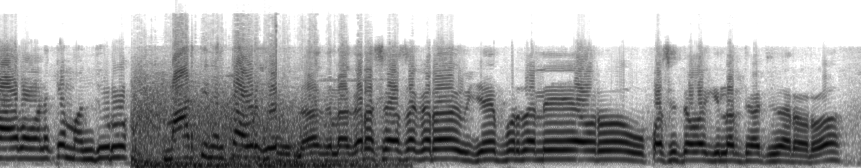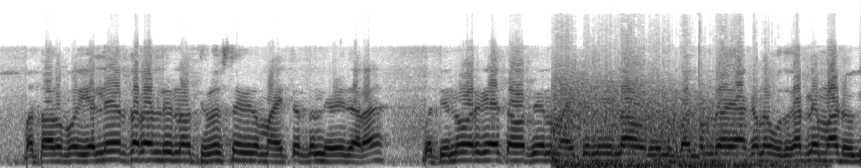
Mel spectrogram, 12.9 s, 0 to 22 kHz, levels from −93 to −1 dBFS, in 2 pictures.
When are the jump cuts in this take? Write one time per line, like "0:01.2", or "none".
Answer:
0:02.1
0:11.7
